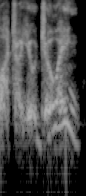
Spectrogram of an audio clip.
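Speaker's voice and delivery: held-back battle bellow. Tabletop game player attacking an enemy with a spell, bellowing. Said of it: "While bellowing".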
